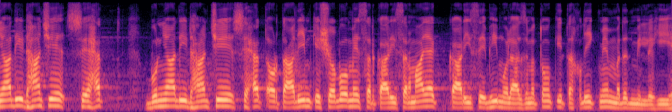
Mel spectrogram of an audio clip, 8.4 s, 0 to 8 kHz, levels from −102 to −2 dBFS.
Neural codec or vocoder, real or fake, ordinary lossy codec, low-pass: none; real; none; 7.2 kHz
